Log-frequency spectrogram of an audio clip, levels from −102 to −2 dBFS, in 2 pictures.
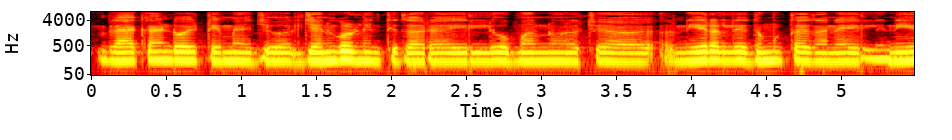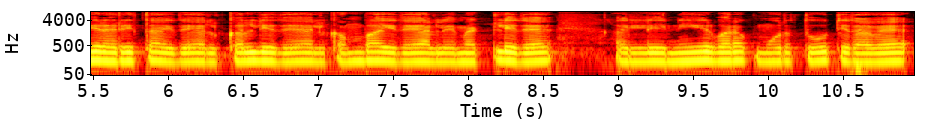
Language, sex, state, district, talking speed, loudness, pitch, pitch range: Kannada, male, Karnataka, Raichur, 150 wpm, -28 LUFS, 150 Hz, 145-155 Hz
